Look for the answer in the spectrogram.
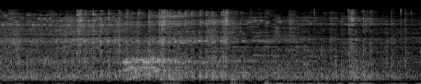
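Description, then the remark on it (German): A toilet flush sound effect from a unit's ability in a video game plays as a steady, hissing rush of water lasting several seconds, fairly loud and continuous, with faint clinking and mechanical noise mixed in. “Ich könnte jetzt theoretisch beim Techno-Terror die, Ex die Klospülung machen.”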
